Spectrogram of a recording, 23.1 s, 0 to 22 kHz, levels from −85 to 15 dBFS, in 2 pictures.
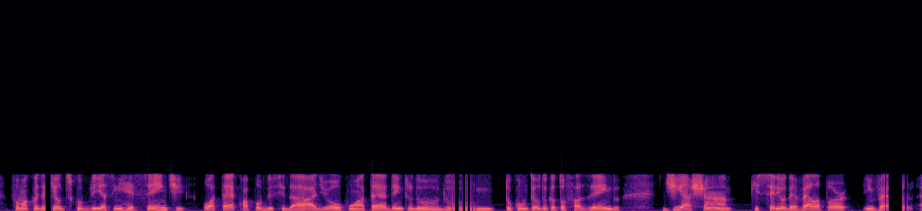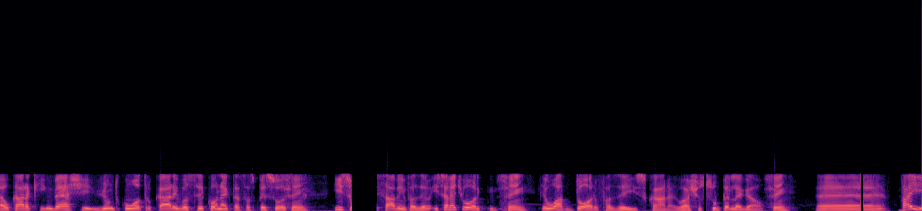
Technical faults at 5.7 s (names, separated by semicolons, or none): packet loss filled with silence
